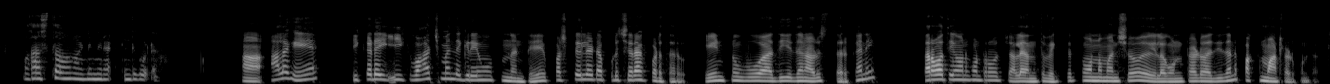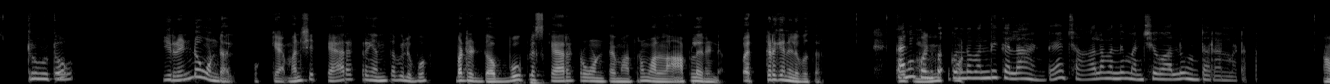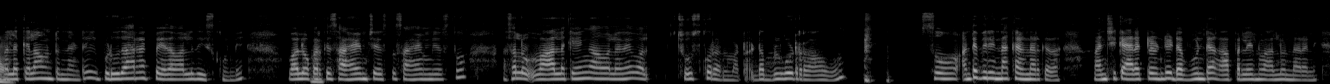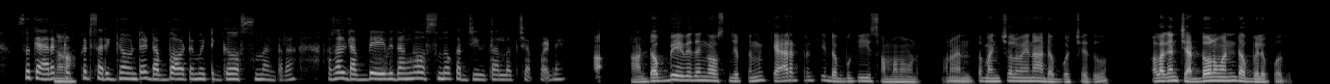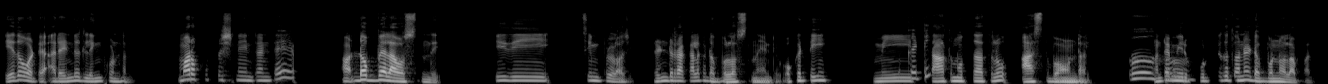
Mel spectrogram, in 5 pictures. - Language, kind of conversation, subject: Telugu, podcast, డబ్బు లేదా స్వేచ్ఛ—మీకు ఏది ప్రాధాన్యం?
- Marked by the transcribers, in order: tapping; in English: "వాచ్‌మెన్"; in English: "ఫస్ట్"; in English: "ట్రూ, ట్రూ"; in English: "సో"; in English: "క్యారెక్టర్"; in English: "బట్"; in English: "ప్లస్ క్యారెక్టర్"; background speech; in English: "సో"; cough; in English: "క్యారెక్టర్"; in English: "సో, క్యారెక్టర్"; in English: "ఆటోమేటిక్‌గా"; in English: "క్యారెక్టర్‌కి"; in English: "లింక్"; in English: "సింపుల్ లాజిక్"; other background noise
